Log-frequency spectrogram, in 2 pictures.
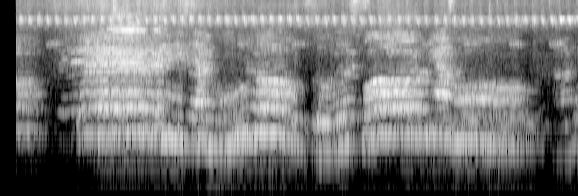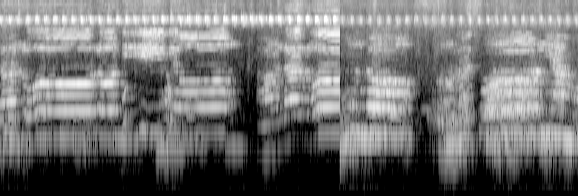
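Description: A small group of mixed voices singing a Christmas carol together without instruments, in long held phrases with women's voices most prominent; the singing dips briefly twice between phrases.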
